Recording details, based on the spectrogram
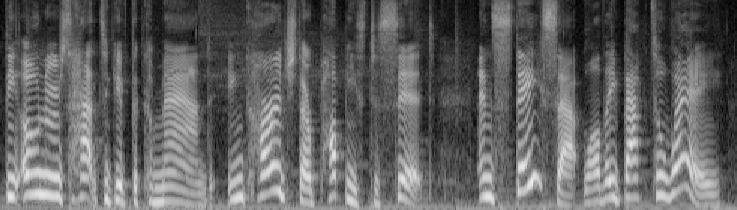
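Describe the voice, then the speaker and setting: A woman reading a children's bedtime story as an expressive narrator. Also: high voice, moderate pace. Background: music.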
